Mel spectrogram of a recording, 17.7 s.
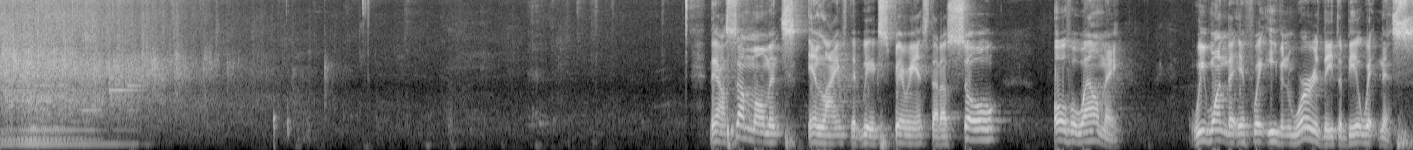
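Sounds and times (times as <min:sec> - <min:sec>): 
audience applause: 0:00.0 - 0:04.3
speech: 0:08.9 - 0:12.5, 0:13.2 - 0:14.1, 0:14.9 - 0:17.6.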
